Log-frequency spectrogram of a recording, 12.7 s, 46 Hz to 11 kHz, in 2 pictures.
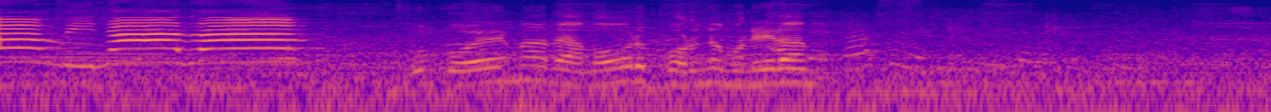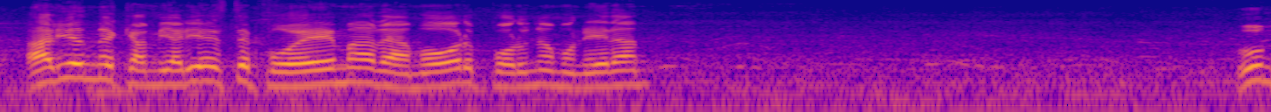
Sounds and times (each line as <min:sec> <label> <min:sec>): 0:00.0 d'innombrables marchands ambulants 0:07.4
